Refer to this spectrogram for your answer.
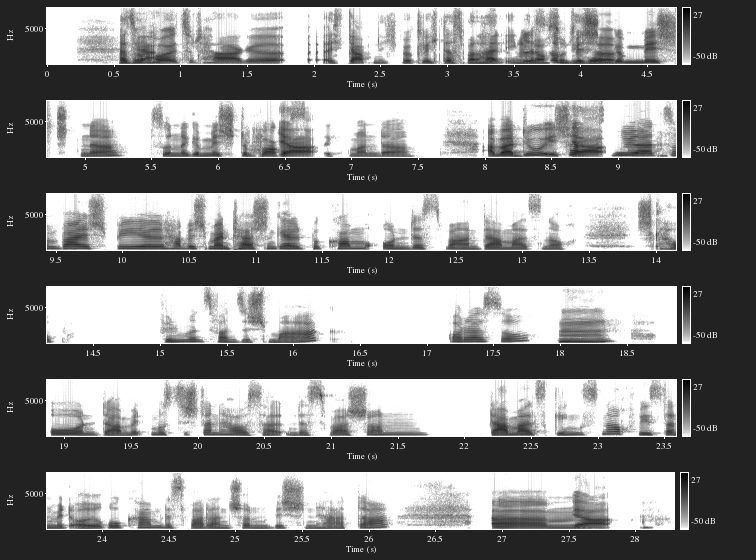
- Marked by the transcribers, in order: other noise
- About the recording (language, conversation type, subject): German, unstructured, Wie gehst du mit deinem Taschengeld um?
